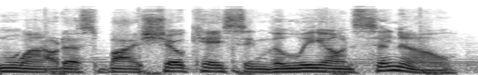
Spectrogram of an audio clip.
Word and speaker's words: Leoncino: us by showcasing the Leone sino pronounced Leon Gino meaning the lion cub Street in Alianza no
